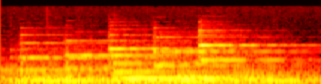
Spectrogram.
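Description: Sampled orchestral mock-up of harp and marimba eighth notes with piano and celesta doubling the top notes in quarter-note triplets; a few higher notes enter in the first second and a half, then the chord rings and fades near the end as the excerpt finishes.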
